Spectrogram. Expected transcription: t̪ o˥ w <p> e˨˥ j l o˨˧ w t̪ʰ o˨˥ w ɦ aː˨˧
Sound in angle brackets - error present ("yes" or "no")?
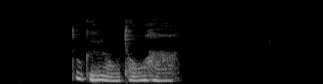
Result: yes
